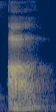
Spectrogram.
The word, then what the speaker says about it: あ: so on for hiragana the name of the character is the sound that it makes and it will always make that sound whenever you see it so this is ah and it's always pronounced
